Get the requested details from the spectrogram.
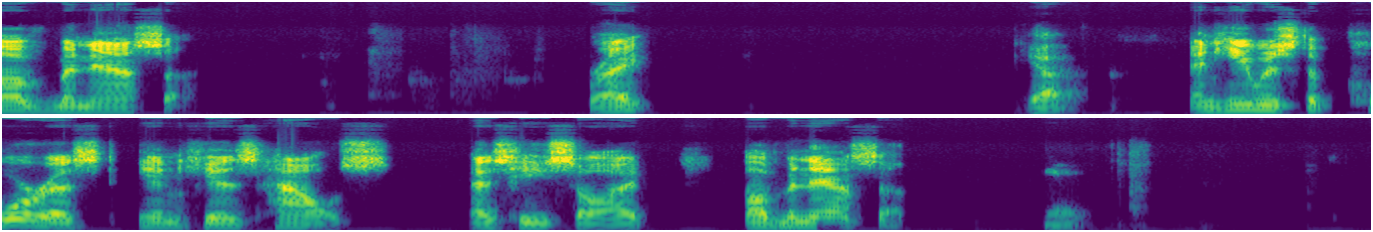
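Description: An older man speaks calmly and close to a microphone, reading out in short phrases with pauses.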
